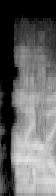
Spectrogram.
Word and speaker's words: Haifa: I always pronounce them wrong, but Haifa. Haifa, yeah, you got it right.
